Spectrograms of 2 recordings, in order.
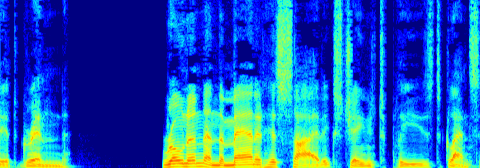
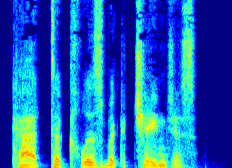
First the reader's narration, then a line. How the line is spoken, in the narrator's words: Ronan murmured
